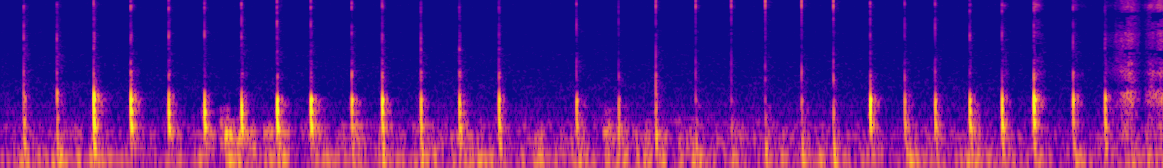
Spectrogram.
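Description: A graphite pencil point taps and scratches rapidly on the covered top sheet of a small, square, solid stack of brown kraft paper sticky notes held in the hand. About thirty quiet, dry, mid-pitched ticks come at an uneven, quick pace, each dying away almost instantly. Soft scratchy rustle fills the gaps between them.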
